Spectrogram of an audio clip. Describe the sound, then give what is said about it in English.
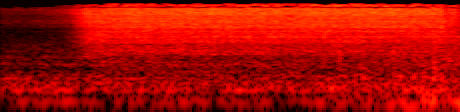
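Pressure cookers cooking rice and dal khichdi release a loud, steady hiss of steam that cuts in abruptly after a quieter moment and holds evenly to the end. “Pressure cookers around the city hiss and fizz, carrying the promise of khichdi days.”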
